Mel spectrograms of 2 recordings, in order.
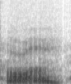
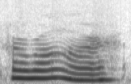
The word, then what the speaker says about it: Ferrer: Is it Ferrer? – Ferrer. – Oh, I always pronounced it Ferrer. I'm wrong.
